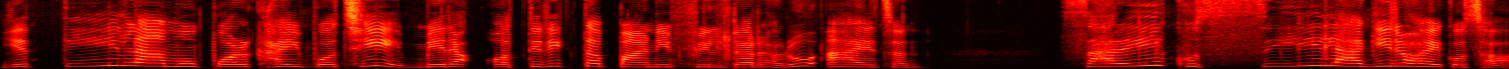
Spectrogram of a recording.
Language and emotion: Nepali, happy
